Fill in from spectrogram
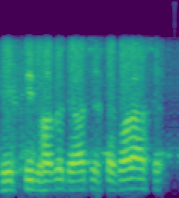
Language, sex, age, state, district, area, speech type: Bengali, male, 45-60, West Bengal, Purba Bardhaman, urban, conversation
